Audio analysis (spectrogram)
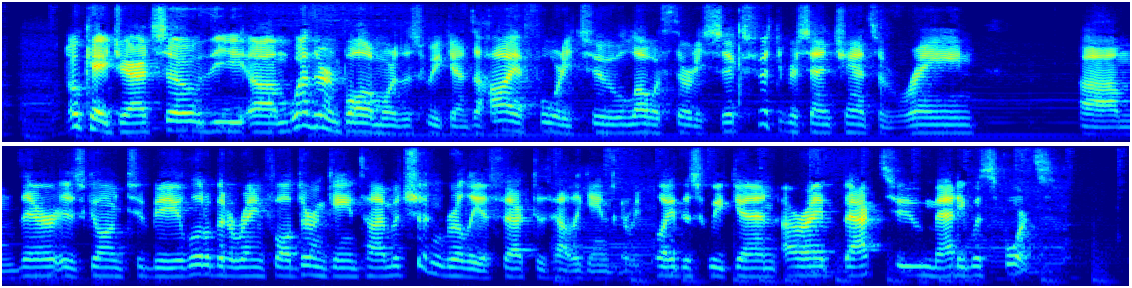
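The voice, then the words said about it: Mock TV weather forecaster voice. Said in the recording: “talk like a meteorologist.”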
